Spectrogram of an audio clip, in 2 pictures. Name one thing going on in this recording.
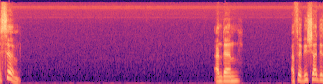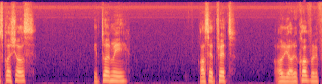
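A middle-aged man speaks calmly and slowly into a microphone, with long pauses.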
